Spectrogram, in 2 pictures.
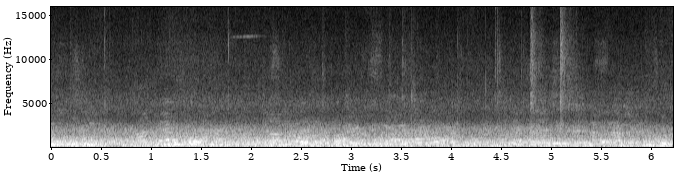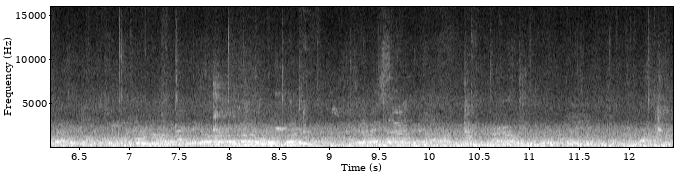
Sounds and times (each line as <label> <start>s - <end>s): discussions over lunch 3.2s - 12.4s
